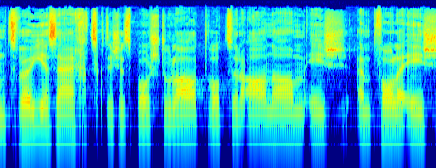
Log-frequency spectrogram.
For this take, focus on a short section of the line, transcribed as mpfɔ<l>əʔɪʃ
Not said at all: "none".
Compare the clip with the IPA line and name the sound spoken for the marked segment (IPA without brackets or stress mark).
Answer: l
